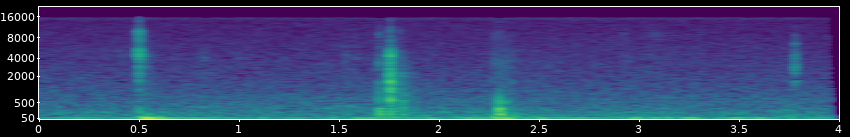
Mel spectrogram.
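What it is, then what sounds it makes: Bar of soap. A solid bar of soap with a red coating and a yellow inside, held in the hand, is shaved with a metal utility knife blade. Three sharp, dry scraping clicks stand out over a low, steady background, each with a bright top and a thud at the bottom, dying away almost at once.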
